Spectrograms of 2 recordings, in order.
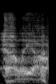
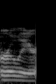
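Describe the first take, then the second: First: "earlier" loud and choked, Glaswegian style; Glaswegian accent. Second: Said in the usual way. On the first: Shown as a demonstration. Showing how Glaswegians sound, in a choking Glaswegian accent. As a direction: punch out "earlier" higher and much louder, in mock Glaswegian. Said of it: "that's how Glaswegian sound to me". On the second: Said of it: "Instead of".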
